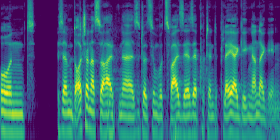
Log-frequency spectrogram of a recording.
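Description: A man's fairly low, monotone voice with flat intonation at a moderate pace, in a very clean recording with a silent background. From Berlin, Germany. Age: 30s. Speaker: tech entrepreneur. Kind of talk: podcast interview. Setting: in person in Berlin.

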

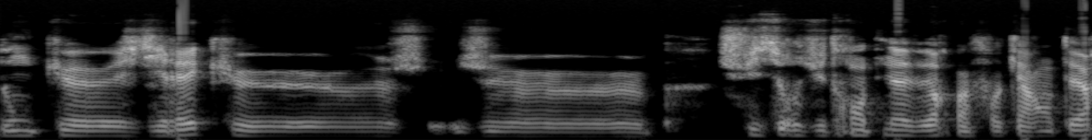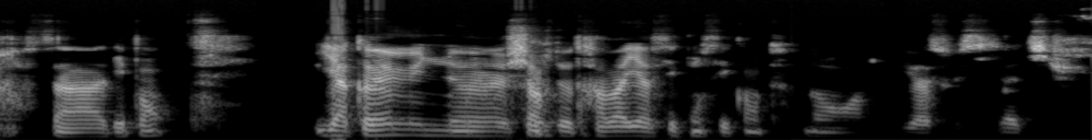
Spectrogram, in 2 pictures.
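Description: A man with a medium-pitched voice speaks at a fairly slow pace in a monotone, flat intonation, with big swings in loudness. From Paris suburbs, France. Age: 20s. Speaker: student working in a nonprofit. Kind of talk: interview testimony.

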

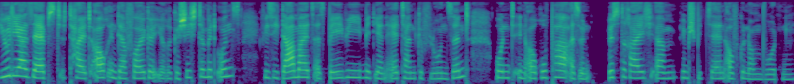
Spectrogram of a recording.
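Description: A woman with an ordinary speaking voice talks at a moderate pace, her fairly high pitch kept in fairly even intonation. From Vietnam. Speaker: podcast host. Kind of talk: scripted intro and interview. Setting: video call.

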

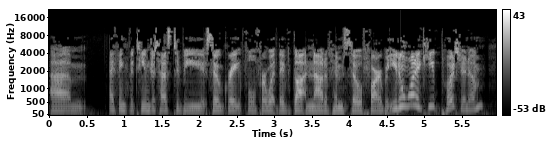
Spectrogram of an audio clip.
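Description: Enthusiastic and bright, sharp in tone, a woman with a fairly low pitch and ordinary pitch variation talks at a very fast pace against a quiet background. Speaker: radio co-host. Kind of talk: casual chat. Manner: enthusiastic, friendly.

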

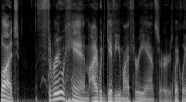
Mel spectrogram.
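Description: In a very clean recording with a silent background, a man speaks in a normal speaking voice, fairly low in pitch and at a fairly slow pace. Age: 30s. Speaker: podcast host and church elder. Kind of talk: casual chat.

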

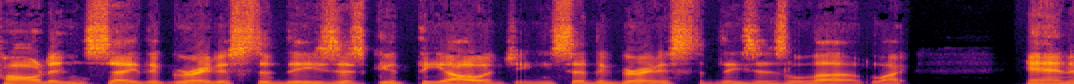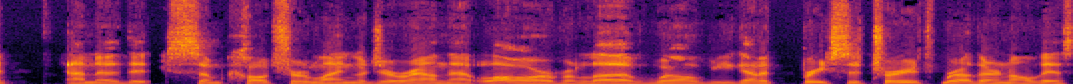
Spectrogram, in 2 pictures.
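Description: In a very clean recording with a silent background, a man speaks with an Alabama accent at a moderate pace. His medium-pitched voice has fairly even intonation, and the sound is dry and close with no echo. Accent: Alabama, drops T's. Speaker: pastor. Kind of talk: interview.

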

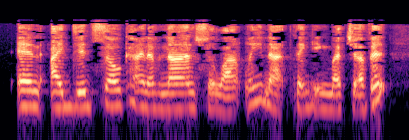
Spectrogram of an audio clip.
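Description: Medium-pitched woman with an American accent, vocal fry and a fairly slow pace. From Oakland, California. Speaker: activist and professor. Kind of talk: interview.

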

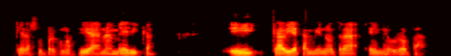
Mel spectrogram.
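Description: Fairly even intonation from a man's fairly low voice, delivered at a very fast pace. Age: 20s. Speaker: long drive golfer and physiotherapist. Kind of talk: interview.

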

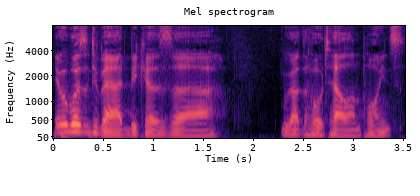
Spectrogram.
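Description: A man talks at a moderate pace with a fairly low pitch. His intonation is lively and his tone slightly mellow.

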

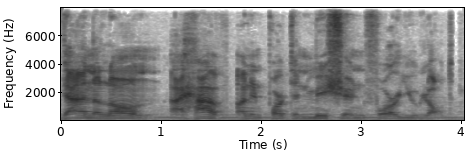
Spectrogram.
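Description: A man's put-on character voice, fairly low in pitch and fairly slow, over loud background music. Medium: audio drama. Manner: formal, commanding.

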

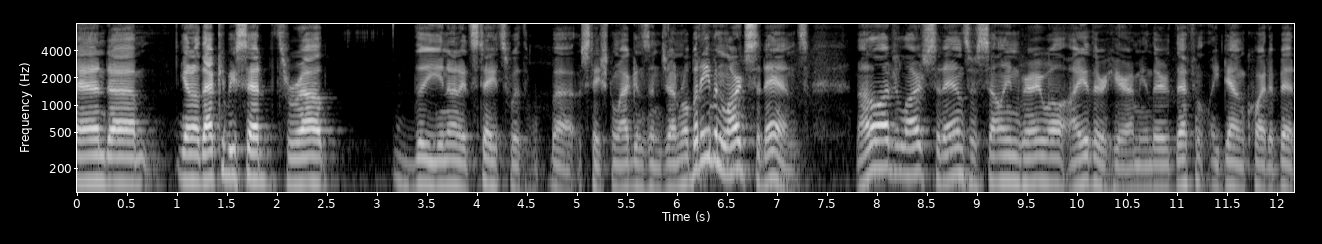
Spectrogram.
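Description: A man has a normal speaking voice at a medium pitch. He talks at a fairly quick pace with lively intonation. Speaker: automotive podcast host. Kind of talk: casual chat. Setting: studio.

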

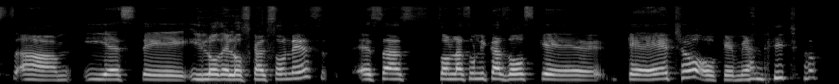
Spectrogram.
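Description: At a very slow pace, a woman with a fairly high pitch talks with fairly even intonation. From Jalisco, Mexico. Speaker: podcast co-host. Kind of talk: casual chat.

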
